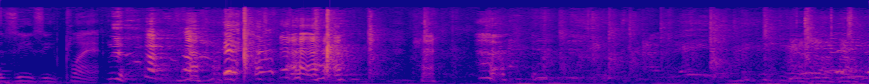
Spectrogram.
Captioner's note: laughter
